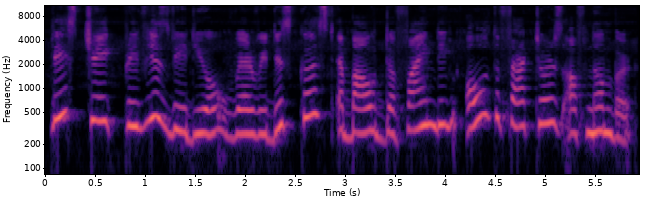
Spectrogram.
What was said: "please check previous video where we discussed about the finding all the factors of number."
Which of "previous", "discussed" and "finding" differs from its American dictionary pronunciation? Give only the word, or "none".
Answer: none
